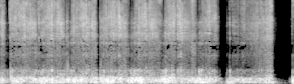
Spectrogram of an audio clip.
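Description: Long nails and fingertips quickly scratch and tap the domed, hollow woven metal mesh grille of a large silver condenser microphone with both hands. The result is a dense, continuous rasp heavy in low rumble, with brief brighter clicks. The sound dips near the end, then stops before a final short burst.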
